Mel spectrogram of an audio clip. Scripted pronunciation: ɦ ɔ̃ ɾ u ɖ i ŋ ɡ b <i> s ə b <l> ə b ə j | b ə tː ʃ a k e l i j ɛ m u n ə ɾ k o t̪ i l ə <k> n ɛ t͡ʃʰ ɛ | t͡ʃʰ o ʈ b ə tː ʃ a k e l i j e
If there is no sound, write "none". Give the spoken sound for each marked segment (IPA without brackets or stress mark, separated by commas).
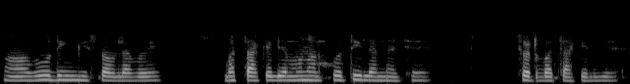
i, l, none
